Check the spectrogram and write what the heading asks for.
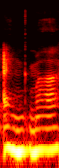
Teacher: the word engma has a velar nasal in it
